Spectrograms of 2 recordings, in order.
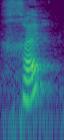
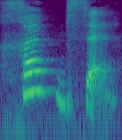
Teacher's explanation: if you guys can hear, it's coming from the bottom of my throat.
